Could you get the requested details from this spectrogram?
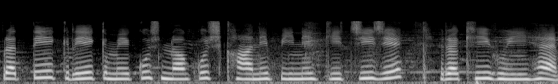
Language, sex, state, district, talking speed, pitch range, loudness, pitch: Hindi, female, Jharkhand, Ranchi, 150 wpm, 250-280 Hz, -14 LUFS, 260 Hz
